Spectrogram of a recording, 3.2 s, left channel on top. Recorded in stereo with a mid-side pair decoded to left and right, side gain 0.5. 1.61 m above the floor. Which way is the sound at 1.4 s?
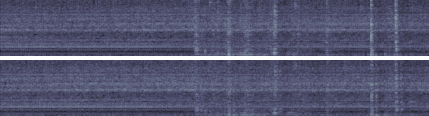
40° left.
